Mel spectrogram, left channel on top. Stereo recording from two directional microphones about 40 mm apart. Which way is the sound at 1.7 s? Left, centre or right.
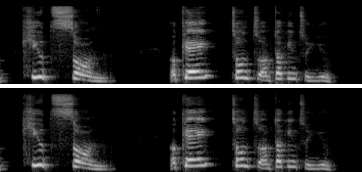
Left.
